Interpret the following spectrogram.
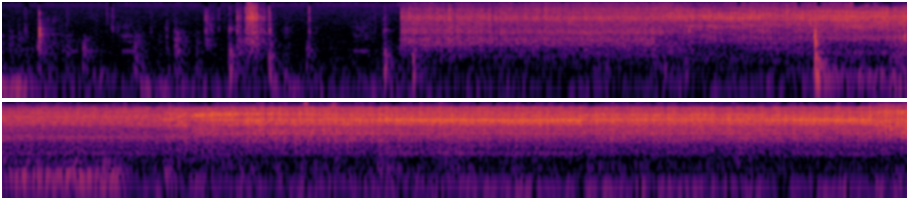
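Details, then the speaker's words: Old RC servo on a servo tester, held tight by hand with no horn; a few light clicks, then a steady high-pitched gear whir with no slipping or grinding; the servo is healthy. "I would say that that Servo is all right yeah I say that Servo is all right"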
